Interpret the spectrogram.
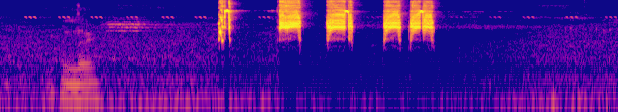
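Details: Black francolin giving a harsh call of five grating, buzzy notes in a rhythmic series lasting under two seconds, over a low background hum and a brief low sound before the call.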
